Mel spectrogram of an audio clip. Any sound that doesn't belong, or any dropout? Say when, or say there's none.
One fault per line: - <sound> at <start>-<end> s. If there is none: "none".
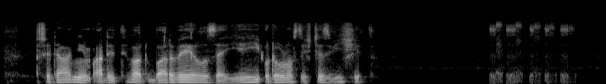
- laugh at 4.9-5.8 s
